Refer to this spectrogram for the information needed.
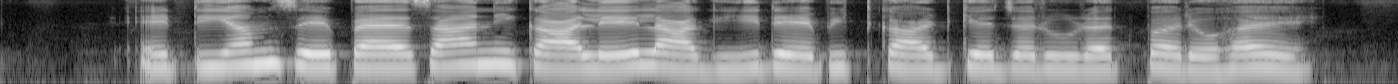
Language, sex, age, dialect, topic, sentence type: Magahi, female, 18-24, Southern, banking, statement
